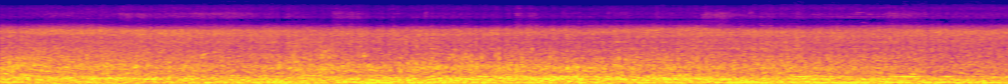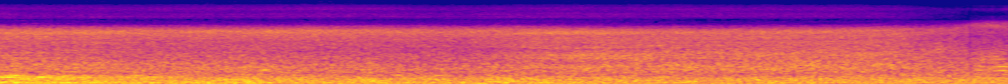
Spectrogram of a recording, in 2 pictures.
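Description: Fountains of Bellagio water jets spraying and falling back into the lake: a steady rush of water that eases a little in the second half as the jets die down.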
